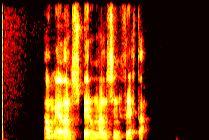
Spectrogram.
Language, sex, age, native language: Icelandic, male, 50-59, Icelandic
